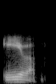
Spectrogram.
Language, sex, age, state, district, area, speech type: Sanskrit, male, 18-30, Kerala, Kannur, rural, conversation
